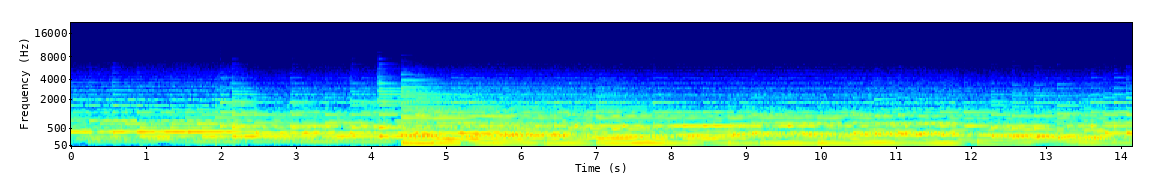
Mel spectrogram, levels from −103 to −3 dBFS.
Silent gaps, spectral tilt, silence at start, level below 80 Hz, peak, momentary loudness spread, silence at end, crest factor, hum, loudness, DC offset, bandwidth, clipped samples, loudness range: none; -10 dB/octave; 0 s; -74 dBFS; -22 dBFS; 5 LU; 0 s; 16 dB; none; -39 LUFS; under 0.1%; 5.4 kHz; under 0.1%; 3 LU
